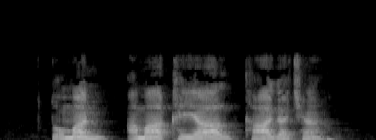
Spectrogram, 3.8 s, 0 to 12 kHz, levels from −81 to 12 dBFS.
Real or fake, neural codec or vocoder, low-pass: real; none; 7.2 kHz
